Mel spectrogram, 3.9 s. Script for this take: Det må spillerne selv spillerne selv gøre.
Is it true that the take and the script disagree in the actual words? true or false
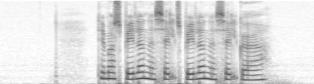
false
